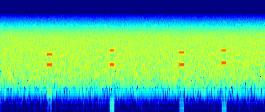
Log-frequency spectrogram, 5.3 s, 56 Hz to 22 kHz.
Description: DTMF, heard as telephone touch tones, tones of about 90 ms, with phone line noise. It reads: 1 3 2 6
